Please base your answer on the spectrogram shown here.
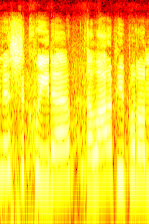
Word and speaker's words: Shequeta: a kebab you know so my name is shaquita a lot of people don't know how to pronounce it so i added to the to the end of its own Facebook I'm shaquita some people can pronounce my name correctly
